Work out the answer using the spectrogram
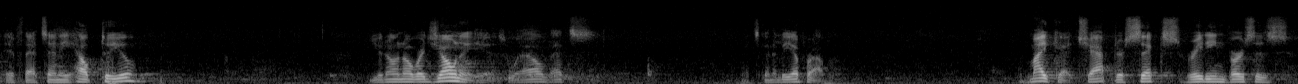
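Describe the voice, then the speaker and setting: A male pastor preaching and praying in a church sanctuary, measured and unhurried, with reverent pauses. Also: mid-range voice, slightly rough. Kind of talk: sermon. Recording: long reverb of a large sanctuary.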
